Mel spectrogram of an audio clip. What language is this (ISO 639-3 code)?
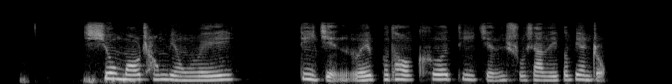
zho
